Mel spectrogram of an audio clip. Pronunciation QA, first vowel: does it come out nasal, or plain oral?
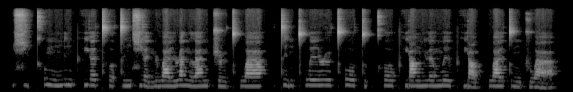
oral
